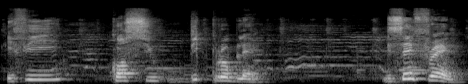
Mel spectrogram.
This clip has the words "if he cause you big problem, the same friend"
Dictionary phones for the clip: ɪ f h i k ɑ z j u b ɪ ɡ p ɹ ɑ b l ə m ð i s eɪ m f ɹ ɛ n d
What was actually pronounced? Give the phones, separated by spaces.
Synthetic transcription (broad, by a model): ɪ f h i k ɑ s j u b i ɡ p ɹ ɑ b l ə m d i s eɪ m f ɹ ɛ n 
